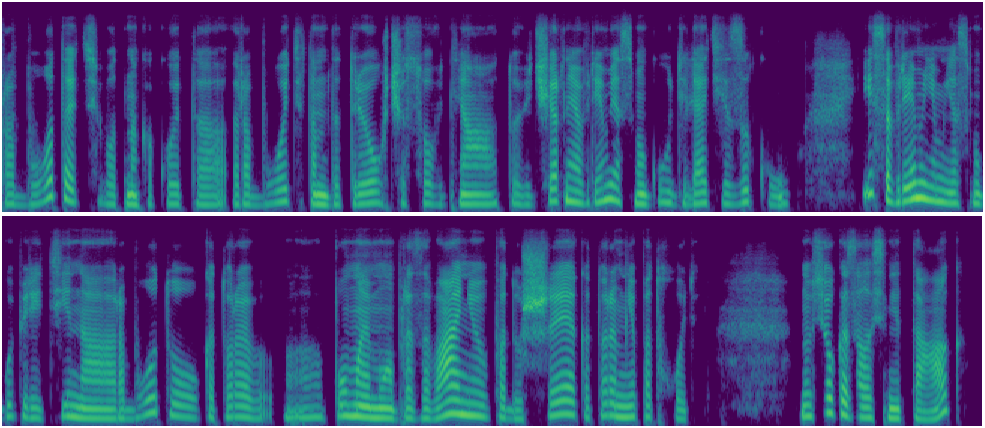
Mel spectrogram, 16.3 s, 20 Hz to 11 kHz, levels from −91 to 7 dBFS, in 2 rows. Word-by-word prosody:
работать 160 - -2
вот 150 -3 -9
на 145 -1 +3
какой-то 145 -1 -7
работе 150 +6 -5
там 150 -2 +3
до 145 - -7
3 155 +4 -2
часов 160 -1 -3 0.2
дня, 150 0 +1
то 160 - -7
вечернее 185 +7 +2
время 185 +7 +1
я 205 - +1
смогу 155 +1 -2
уделять 165 0 -3
языку, 155 -2 -7 0.6
и 315 +1 +1
со 200 - +4
временем 210 +1 +6
я 165 -1 0
смогу 160 +2 -5
перейти 165 +1 -4
на 145 -3 +2
работу, 170 +2 -4
которая, 165 0 -2 0.2
а, 165 +1 -6
по 185 +1 -1
моему 160 -4 +5
образованию, 170 +7 +3
по 155 0 -4
душе, 190 +9 +5
которая 185 +3 -2
мне 170 0 +2
подходит. 145 -6 -8 0.8
Но 175 +1 0
всё 235 +6 +1
оказалось 170 -8 0
не 150 - +4
так. 140 - -1
160 Hz, 145 wpm, -25 LUFS, 150-185 Hz, 0.8 s, временем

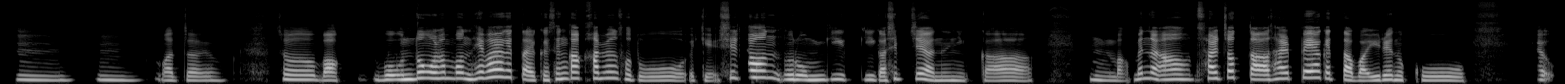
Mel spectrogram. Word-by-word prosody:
음 200 -3 -5 0.3
음 195 -2 -5
맞아요. 185 -4 -6 0.5
그래서 220 -3 0
막 190 -1 0 0.3
뭐 215 +1 +1
'운동을 275 +6 +5
한 280 -1 -1
번 270 -4 +3
해 290 +3 +2
봐야겠다.' 325 -6 +4
이렇게 200 0 -1
생각하면서도 240 -10 0
이렇게 175 -1 -10
실천으로 295 -7 +2
옮기기가 215 -1 -1
쉽지 255 +3 -4
않으니까. 180 -3 -2 0.6
음 195 -4 -4
막 170 -1 -8
맨날 255 +2 0
'아 230 +1 +2
살 275 +7 +3
쪘다, 250 -7 +3
살 265 +4 +1
빼야겠다' 295 -9 +3
막 175 -1 0
이래 200 +4 +1
놓고 185 -3 -3 0.7
그게 - - -5
215 Hz, 255 characters per minute, -23 LUFS, 185-255 Hz, 0.7 s, 운동을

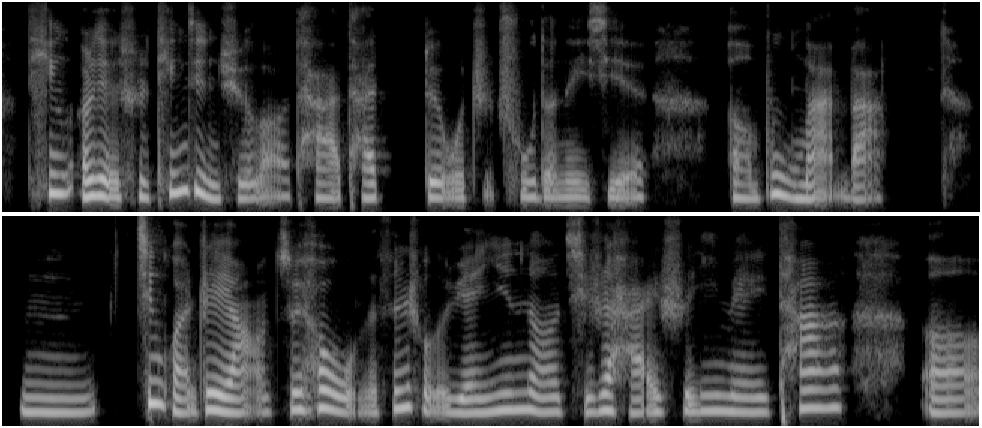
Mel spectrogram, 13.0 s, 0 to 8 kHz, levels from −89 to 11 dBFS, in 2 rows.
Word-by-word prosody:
听， 275 -1 +2
而 225 - +7
且 235 -2 +6
是 225 -4 -4
听 280 +9 +1
进 270 -11 +3
去 205 0 -4
了， 230 +3 -5
他 210 -1 -4
他 205 -1 -2 0.3
对 215 -1 +3
我 105 - -4
指 - - -14
出 110 0 -6
的 110 -1 -4
那 110 0 -4
些， 110 - -5 0.5
呃， 205 -2 -3
不 240 +3 +1
满 200 -1 -2
吧。 - - -5 0.8
嗯， 200 0 -1 0.2
尽 330 -1 +5
管 205 -8 +1
这 240 -1 +7
样， 205 0 +2
最 240 +4 +2
后 245 0 +5
我 - - 0
们 - - -6
分 260 +2 +2
手 250 -5 -2
的 - - -3
原 200 +1 +1
因 235 +2 +2
呢， 210 -3 +1
其 200 0 -5
实 230 +1 +4
还 195 -2 -1
是 220 +1 -3
因 220 0 0
为 205 -1 -1
他， 265 +1 0 0.5
呃， 195 0 -1
210 Hz, 205 characters per minute, -26 LUFS, 200-240 Hz, 0.8 s, 而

